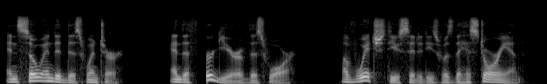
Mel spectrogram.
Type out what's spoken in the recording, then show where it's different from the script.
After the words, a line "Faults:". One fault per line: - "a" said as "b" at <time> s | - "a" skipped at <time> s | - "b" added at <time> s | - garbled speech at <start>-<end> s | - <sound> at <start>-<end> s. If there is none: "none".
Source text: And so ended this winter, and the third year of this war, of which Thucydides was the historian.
And so ended this winter, and the third year of this war, of which Thucydides was the historian.
Faults:
- dropout at 2.0-2.1 s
